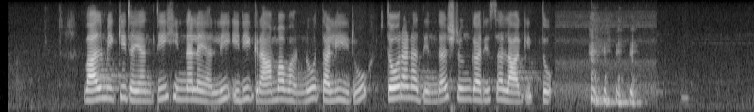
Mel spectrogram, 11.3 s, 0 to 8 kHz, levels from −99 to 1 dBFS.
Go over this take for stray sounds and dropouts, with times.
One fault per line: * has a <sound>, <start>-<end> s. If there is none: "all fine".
* has a laugh, 8.8-9.7 s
